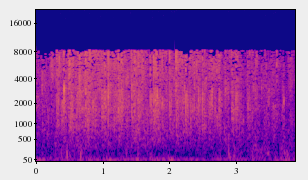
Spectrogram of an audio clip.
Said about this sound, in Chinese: 我们再一次热烈掌声我们欢迎连教授来为我们演讲，谢谢。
